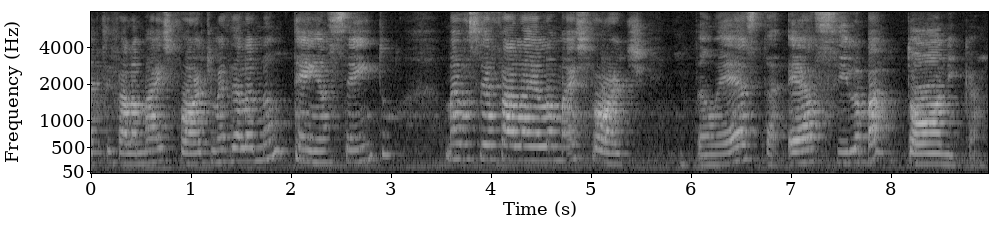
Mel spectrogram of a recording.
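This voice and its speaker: Woman teacher, unhurried, explains step by step for children, roomy recording with faint background noise. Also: on the high side, fairly bright tone, far from the mic. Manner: patient, explains step by step, ends phrases with a tag question. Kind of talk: recorded lesson for young pupils.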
